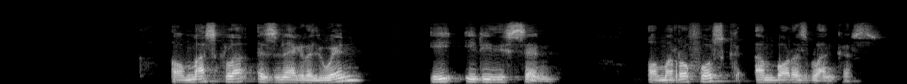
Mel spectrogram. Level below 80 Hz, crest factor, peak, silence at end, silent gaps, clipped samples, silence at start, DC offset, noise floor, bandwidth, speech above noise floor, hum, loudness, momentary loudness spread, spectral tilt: -60 dBFS; 18 dB; 0 dBFS; 0.3 s; none; under 0.1%; 1.7 s; under 0.1%; -73 dBFS; 7.6 kHz; 57 dB; none; -17 LUFS; 8 LU; -5.5 dB/octave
